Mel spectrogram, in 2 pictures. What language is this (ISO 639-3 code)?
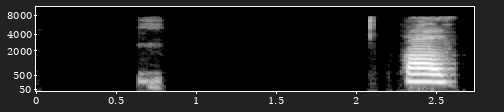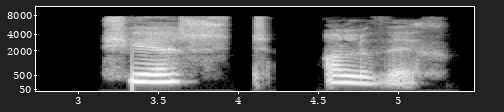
isl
